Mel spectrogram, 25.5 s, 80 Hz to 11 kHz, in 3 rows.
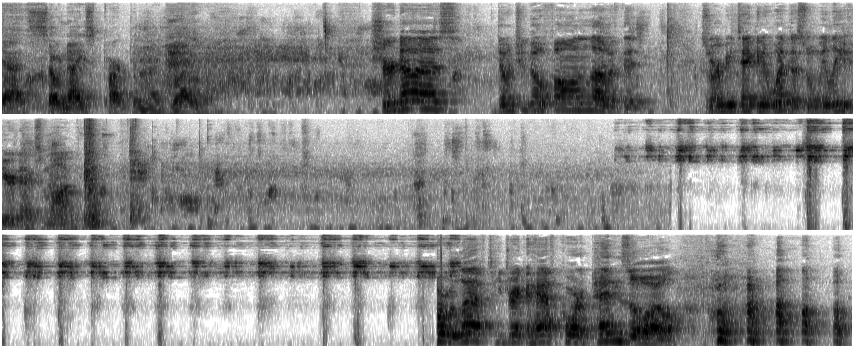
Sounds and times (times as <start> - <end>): Speech: 0.0 - 2.2, 3.7 - 9.3, 21.4 - 23.8.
